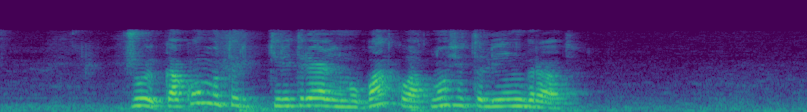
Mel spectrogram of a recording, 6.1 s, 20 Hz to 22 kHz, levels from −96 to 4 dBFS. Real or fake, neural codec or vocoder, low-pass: real; none; 7.2 kHz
